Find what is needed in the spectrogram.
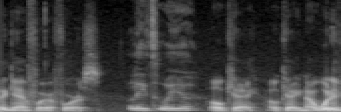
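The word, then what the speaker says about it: La'Toya: don't forget toyah so what is the correct pronunciation of your name latoya latoya little okay how how do you spell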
